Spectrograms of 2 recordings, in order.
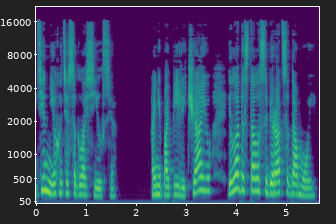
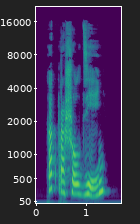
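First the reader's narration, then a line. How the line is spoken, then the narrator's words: Snide question. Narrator (Russian): ехидно поинтересовалась она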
